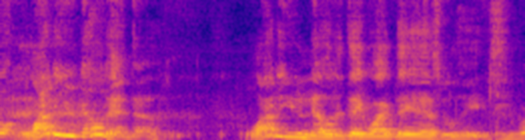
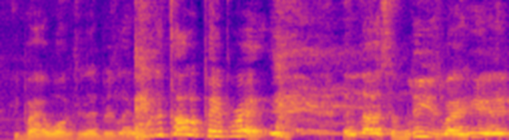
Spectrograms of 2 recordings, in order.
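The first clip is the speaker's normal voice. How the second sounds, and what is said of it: Put-on accent. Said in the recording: “You gonna use a little accent?”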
